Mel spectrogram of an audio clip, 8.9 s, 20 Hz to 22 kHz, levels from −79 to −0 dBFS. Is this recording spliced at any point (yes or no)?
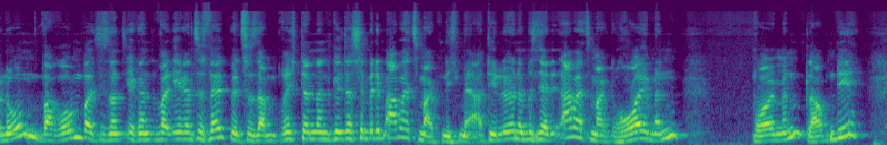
no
